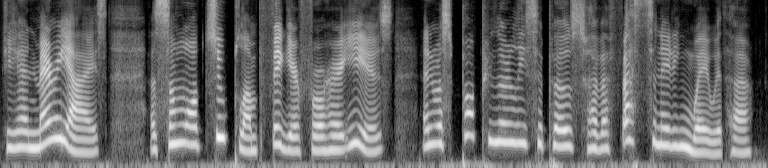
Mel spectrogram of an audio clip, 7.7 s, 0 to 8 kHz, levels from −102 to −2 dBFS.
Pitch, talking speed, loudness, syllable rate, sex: 265 Hz, 180 wpm, -18 LUFS, 5.4 syllables/s, female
